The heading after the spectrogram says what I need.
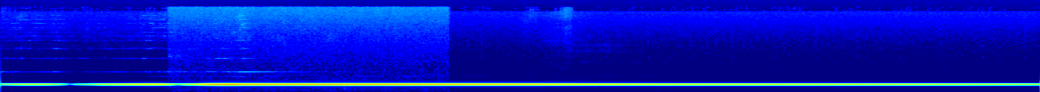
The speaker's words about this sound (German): Die Meditation beginnt und endet mit dem Klang einer Kristallklangschale, die auf das Herzchakra gestimmt ist.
